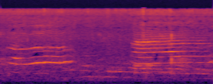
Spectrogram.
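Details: Pet kitten named Mano giving two drawn-out, tonal meows, the first rising and the second starting higher, while a person calls its name.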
